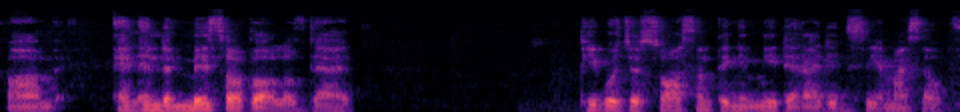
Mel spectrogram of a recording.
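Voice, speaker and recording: A man from Haiti, guest and motivational speaker, telling his story earnestly with frequent pauses. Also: medium pitch, a little mellow. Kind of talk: interview answers, earnest storytelling.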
